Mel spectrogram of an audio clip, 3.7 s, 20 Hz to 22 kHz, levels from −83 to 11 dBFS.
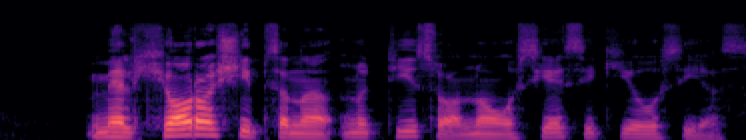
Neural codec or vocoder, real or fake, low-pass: none; real; 10.8 kHz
